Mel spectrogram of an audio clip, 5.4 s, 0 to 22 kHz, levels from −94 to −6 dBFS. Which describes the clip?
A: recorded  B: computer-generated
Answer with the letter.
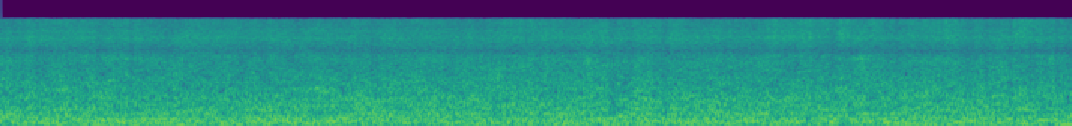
B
